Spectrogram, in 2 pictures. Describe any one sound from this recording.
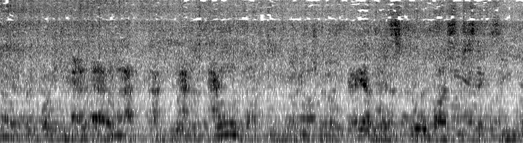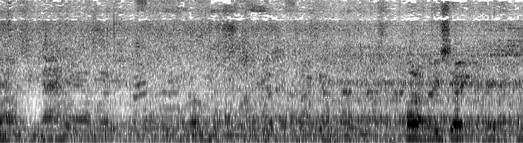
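A crowd of adults chatters.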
